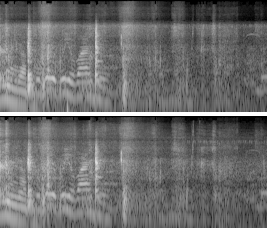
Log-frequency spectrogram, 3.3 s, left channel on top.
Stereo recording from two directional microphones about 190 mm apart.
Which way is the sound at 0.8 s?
20° left (ahead or behind).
